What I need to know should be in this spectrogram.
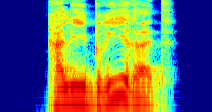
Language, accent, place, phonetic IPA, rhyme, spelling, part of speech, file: German, Germany, Berlin, [ˌkaliˈbʁiːʁət], -iːʁət, kalibrieret, verb, De-kalibrieret.ogg
- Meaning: second-person plural subjunctive I of kalibrieren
